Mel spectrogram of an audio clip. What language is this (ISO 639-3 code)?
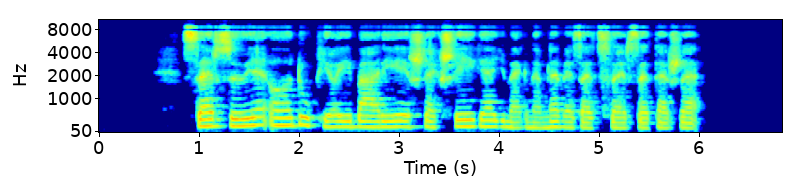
hun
